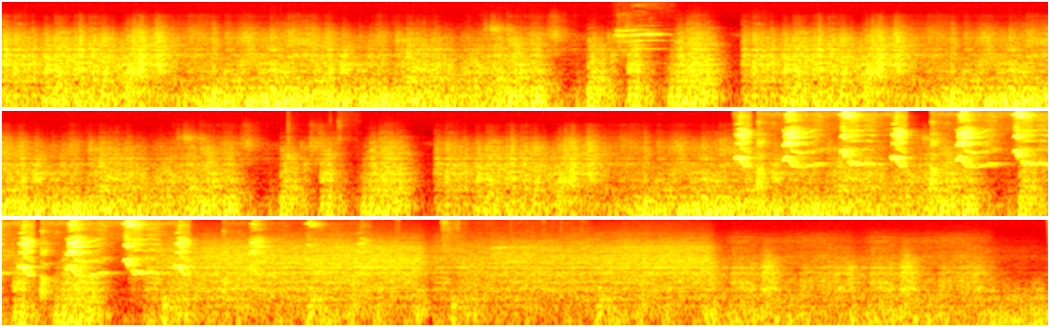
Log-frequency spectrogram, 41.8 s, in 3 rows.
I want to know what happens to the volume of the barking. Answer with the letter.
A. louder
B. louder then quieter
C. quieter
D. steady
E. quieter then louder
C.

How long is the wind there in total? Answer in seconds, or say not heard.
42 s.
